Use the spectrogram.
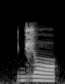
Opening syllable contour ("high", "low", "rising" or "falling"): low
